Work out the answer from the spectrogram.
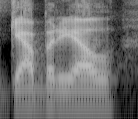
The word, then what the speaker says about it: Gabriel: And at number 2 is Gabriel That is exactly how you pronounce his name.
